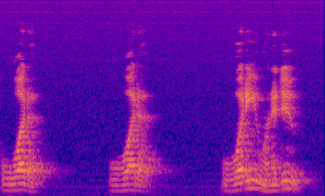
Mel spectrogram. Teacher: the t is changed to a d between two vowels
